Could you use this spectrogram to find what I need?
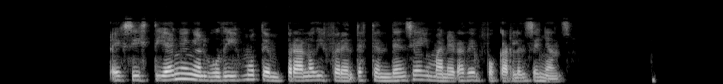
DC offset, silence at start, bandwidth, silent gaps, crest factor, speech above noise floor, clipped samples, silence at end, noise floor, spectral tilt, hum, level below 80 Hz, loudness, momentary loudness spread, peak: under 0.1%; 1.1 s; 9.4 kHz; none; 18 dB; 65 dB; under 0.1%; 0.7 s; -84 dBFS; -5 dB/octave; none; -70 dBFS; -19 LUFS; 6 LU; -2 dBFS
